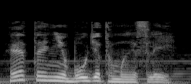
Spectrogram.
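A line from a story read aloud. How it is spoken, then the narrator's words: Muttering. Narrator (Russian): пробормотала Вашти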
